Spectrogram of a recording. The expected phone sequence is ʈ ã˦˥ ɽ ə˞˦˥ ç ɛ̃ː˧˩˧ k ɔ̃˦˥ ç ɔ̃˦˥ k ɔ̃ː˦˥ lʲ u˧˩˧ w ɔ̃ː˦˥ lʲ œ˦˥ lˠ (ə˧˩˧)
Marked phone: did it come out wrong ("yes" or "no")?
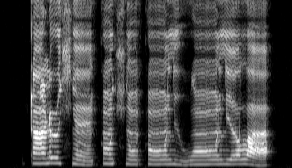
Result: yes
